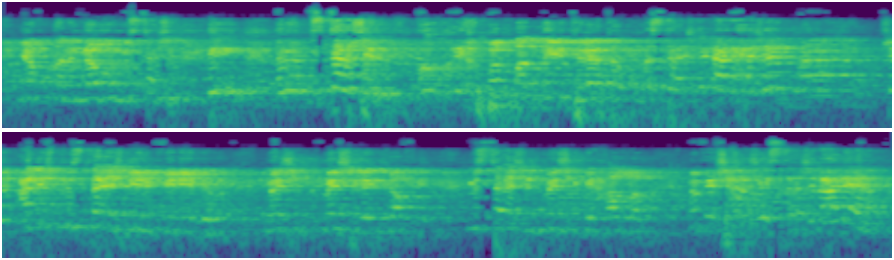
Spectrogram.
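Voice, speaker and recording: A man with a Libyan Arabic accent performs stand-up as an escalating comedy rant, exclaiming and repeating phrases to an audience. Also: very high-pitched. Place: live venue with audience. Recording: echoey hall, distant mic, noisy crowd.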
